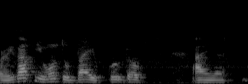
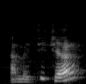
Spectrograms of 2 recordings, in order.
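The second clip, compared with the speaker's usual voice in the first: "I'm a teacher," said louder with "teacher" lifted high; question tune; 6 semitones higher, 14 dB louder than usual. Shown as a demonstration. Teacher showing students a question heard in the tone. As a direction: say it as a surprised question, pitch going up. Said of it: "the rise in tone at that end part".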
